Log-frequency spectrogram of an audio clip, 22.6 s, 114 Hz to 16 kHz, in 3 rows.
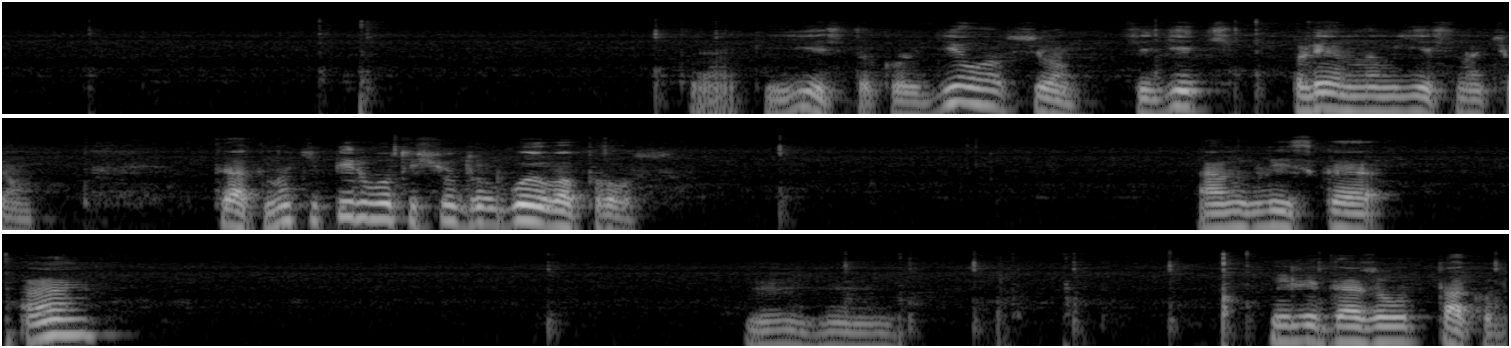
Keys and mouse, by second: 0.6 click, 0.9-1.9 drag, 2.1-3.6 middle drag, 3.7-6.0 middle drag, 6.3 click, 6.8-9.7 middle drag, 10.8 middle click, 15.3 a, 18.0-19.6 middle drag, 19.8 shift+middle click, 20.6 middle click, 21.4 click, 21.9-22.6 middle drag.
